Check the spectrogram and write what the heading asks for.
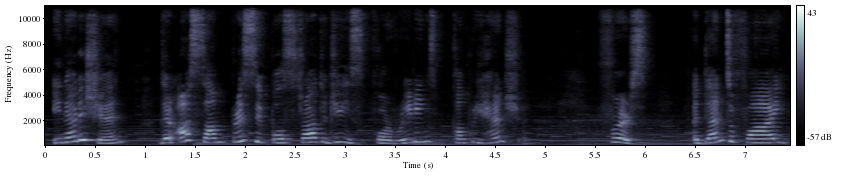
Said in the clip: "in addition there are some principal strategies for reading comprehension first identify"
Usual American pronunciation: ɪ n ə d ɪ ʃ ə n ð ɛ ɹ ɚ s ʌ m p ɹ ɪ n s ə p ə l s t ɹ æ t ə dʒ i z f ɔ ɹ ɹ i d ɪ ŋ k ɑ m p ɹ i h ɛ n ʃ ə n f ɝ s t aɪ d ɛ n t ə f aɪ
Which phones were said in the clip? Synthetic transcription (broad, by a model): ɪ n ə d ɪ ʃ ə n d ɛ ɹ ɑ s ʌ m p ɹ ɪ n s ə p ə l s t ɹ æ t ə dʒ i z f ɔ ɹ ɹ i d ɪ ŋ k ɑ m p ɹ i h ɛ n ʃ ə n f ɝ s t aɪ d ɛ n t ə f aɪ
